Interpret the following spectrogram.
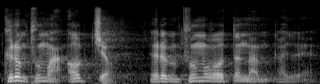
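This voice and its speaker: A man's voice: a little high, fairly even intonation, brisk, creaky, sharp tone. A male pastor giving a sermon, talking with the congregation and firing rhetorical questions at them. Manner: conversational preaching with many rhetorical questions to the congregation; acts out a parent's voice in quotes. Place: church sanctuary. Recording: long reverb of a church hall.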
